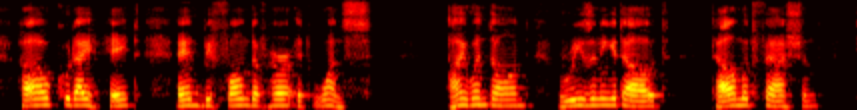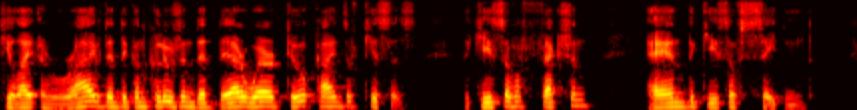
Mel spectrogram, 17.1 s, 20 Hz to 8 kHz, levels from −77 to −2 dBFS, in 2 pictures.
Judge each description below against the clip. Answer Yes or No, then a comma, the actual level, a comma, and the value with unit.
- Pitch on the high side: No, medium, 140 Hz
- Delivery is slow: No, average, 145 wpm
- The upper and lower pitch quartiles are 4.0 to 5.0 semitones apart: Yes, average, 4.6 semitones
